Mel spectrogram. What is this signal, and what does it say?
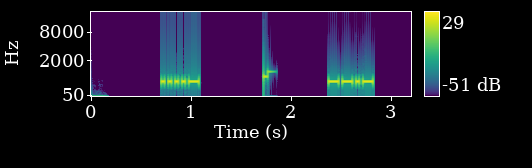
Morse code, heard as a keyed tone, about 34 wpm, 700 Hz. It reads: 4 Q
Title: Single Letter-Number Alt - Rapid-Fire 35wpm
